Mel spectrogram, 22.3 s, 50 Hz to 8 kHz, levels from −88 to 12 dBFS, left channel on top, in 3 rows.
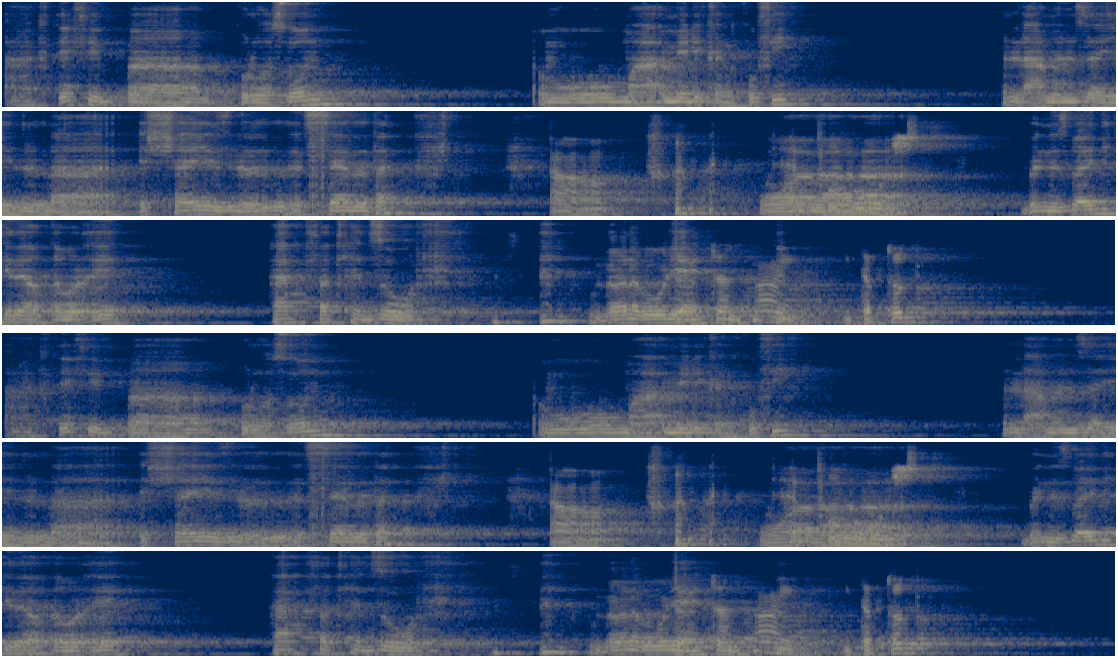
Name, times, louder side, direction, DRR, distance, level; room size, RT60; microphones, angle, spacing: voice 1, 0.0-2.2 3.6-5.3 6.7-10.4 10.8-11.0 12.5-13.4 14.2-15.7 16.6-17.9 18.4-20.2, left 3 dB, 85° left, -2 dB, 1.1 m, -31 dB
voice 2, 11.1-11.5 11.7-12.0 12.6-13.5 19.3-20.1 20.6-21.0, equal, 5° right, 5 dB, 1.4 m, -31 dB
27.5 x 14.5 x 7.5 m, 2.1 s
head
